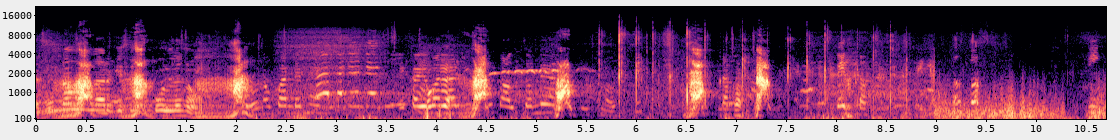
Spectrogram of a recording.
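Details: A litter of ten six-week-old Golden Retriever puppies romping in a garden: sharp repeated yips and small barks, some drawn out into whiny tones, come in quick bursts roughly every half second to second, with people talking nearby.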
